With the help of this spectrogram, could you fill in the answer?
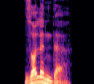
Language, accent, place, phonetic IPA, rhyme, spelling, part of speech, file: German, Germany, Berlin, [ˈzɔləndɐ], -ɔləndɐ, sollender, adjective, De-sollender.ogg
- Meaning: inflection of sollend: 1. strong/mixed nominative masculine singular 2. strong genitive/dative feminine singular 3. strong genitive plural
